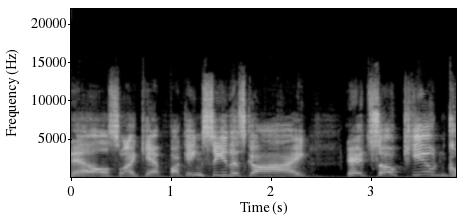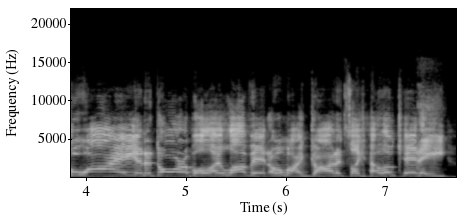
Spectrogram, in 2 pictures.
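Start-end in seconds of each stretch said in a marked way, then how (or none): 2.8-7.6 high, gushing sarcastic sweetness; mock cutesy fangirl gushing. Sarcastic cutesy gushing about bad spot.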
